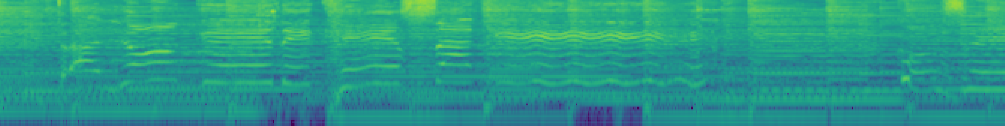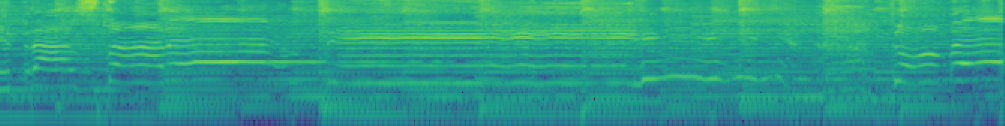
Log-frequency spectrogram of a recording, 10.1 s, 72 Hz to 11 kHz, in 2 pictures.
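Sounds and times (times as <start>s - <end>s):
acoustic guitars: 0.0s - 10.0s
woman singing with vibrato: 0.0s - 10.0s.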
